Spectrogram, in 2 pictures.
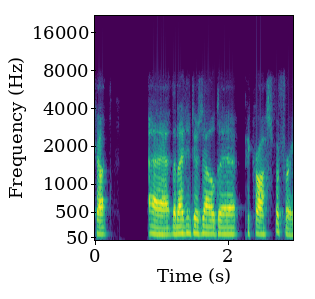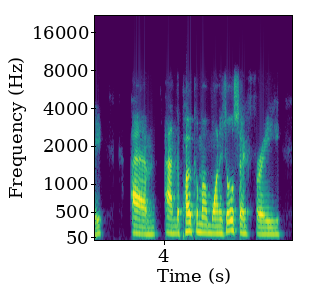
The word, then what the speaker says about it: Picross: Did you just call it P-Cross? Is there a different way to pronounce it? Picross? Picross? Okay.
